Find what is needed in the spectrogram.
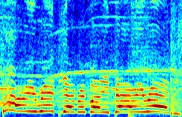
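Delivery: loud, high emcee shout-outs; rally the crowd for each act; announcer hype. Acted. Host hyping acts.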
